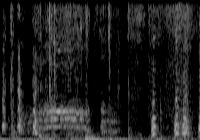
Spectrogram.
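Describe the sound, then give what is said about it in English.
A rooster named Yannick crows amid a busy mix of clucking chickens, the calls harsh and harmonic, rising and falling in loudness over a couple of seconds with no one talking. “Did you hear that rooster?”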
